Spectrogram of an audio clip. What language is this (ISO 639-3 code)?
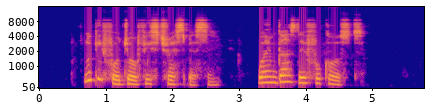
pcm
